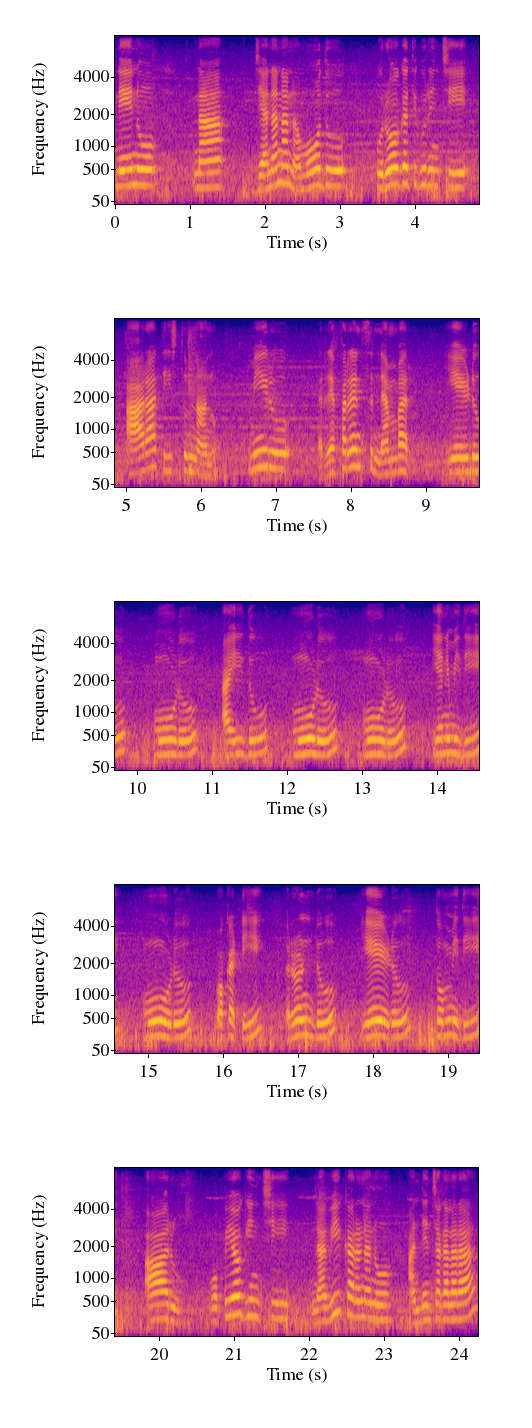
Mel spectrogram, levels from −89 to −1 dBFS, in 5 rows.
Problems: none marked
